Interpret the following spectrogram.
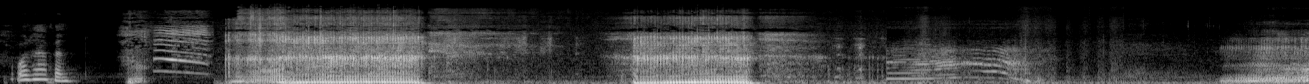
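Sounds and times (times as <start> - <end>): cat snoring: 2.2 - 5.0, 6.0 - 13.0
cat breathing: 7.4 - 13.0.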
